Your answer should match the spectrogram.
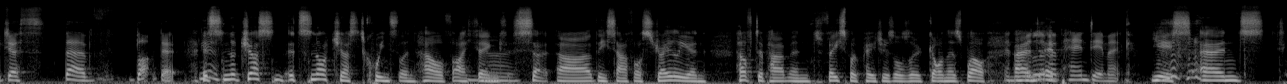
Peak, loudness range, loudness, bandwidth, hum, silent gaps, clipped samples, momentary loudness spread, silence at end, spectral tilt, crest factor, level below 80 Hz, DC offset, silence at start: -12 dBFS; 1 LU; -29 LUFS; 16.5 kHz; none; none; under 0.1%; 7 LU; 0 s; -5 dB/octave; 18 dB; -50 dBFS; under 0.1%; 0 s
